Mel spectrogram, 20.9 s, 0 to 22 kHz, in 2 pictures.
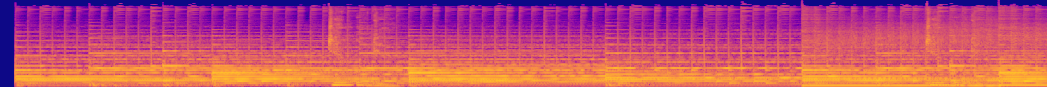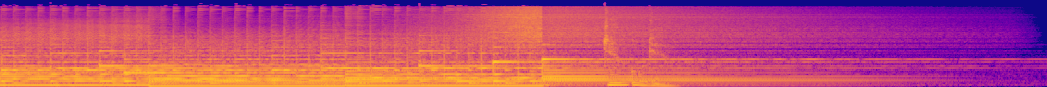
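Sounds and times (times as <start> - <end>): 
ambient intro music: 0.2 - 20.9.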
